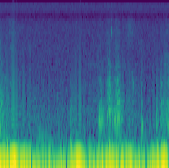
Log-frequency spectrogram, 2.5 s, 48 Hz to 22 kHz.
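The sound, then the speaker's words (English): Quiet pen strokes scratch across an A4 sheet of paper in short bursts, with brief pauses between marks as someone writes a title by hand. No one speaks. “So, do you want to write the title?”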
